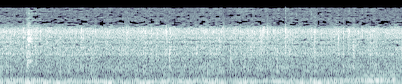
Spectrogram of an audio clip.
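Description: Dry spices including turmeric and coriander powder sauté in hot oil in a pan for a village-style ridge gourd curry, giving a steady, close hiss of sizzling with no talking.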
